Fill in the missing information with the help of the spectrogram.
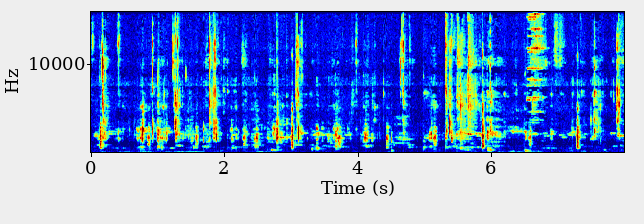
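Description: A person eating instant noodles, sucking the strands in and chewing: a scatter of faint, short wet mouth clicks and smacks.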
